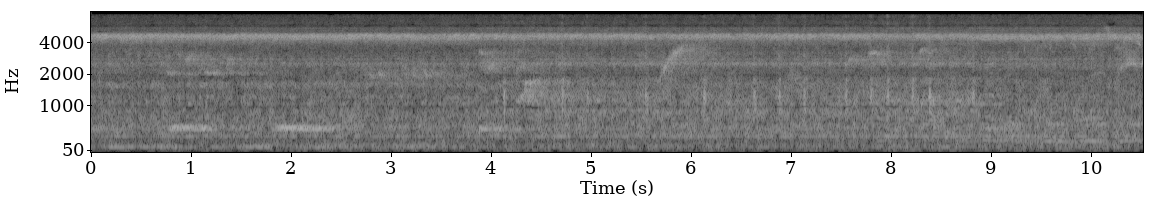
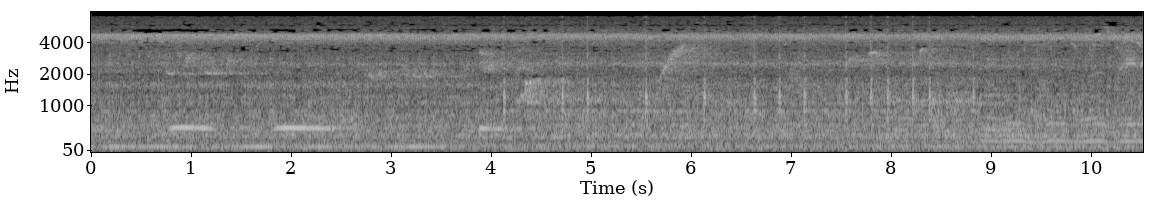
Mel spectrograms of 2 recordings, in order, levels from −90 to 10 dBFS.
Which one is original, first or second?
second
